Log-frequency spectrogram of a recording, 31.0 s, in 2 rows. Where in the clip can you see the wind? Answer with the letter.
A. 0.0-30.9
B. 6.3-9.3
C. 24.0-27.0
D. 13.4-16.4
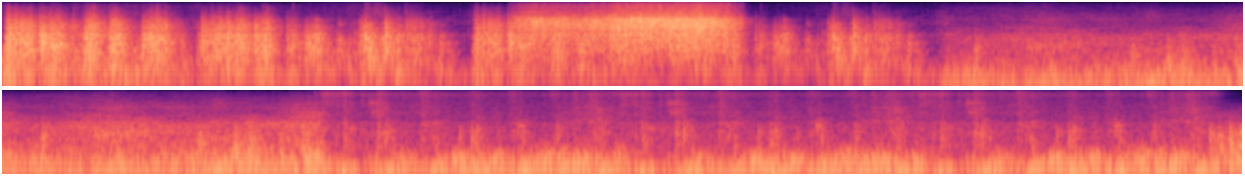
A.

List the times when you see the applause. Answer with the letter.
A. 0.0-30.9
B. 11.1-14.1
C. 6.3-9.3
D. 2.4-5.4
C.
